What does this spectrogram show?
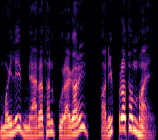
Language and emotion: Nepali, happy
